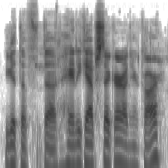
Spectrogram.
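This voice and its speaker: A man's voice: fairly low pitch, fairly even intonation, fast talker, a bit bright. A man hosting a podcast, talking in a casual conversational style. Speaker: podcast host.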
